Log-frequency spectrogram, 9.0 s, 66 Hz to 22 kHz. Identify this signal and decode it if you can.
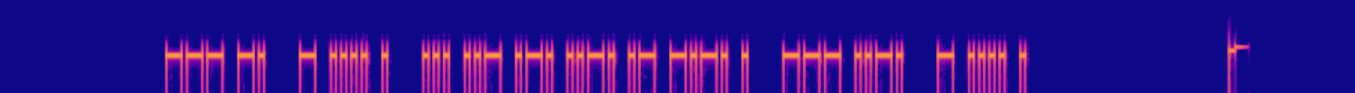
Morse code, heard as a keyed tone, about 34 wpm, 700 Hz. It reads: ON THE SURFACE OF THE
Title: Sets of 5 Words Encore 35wpm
